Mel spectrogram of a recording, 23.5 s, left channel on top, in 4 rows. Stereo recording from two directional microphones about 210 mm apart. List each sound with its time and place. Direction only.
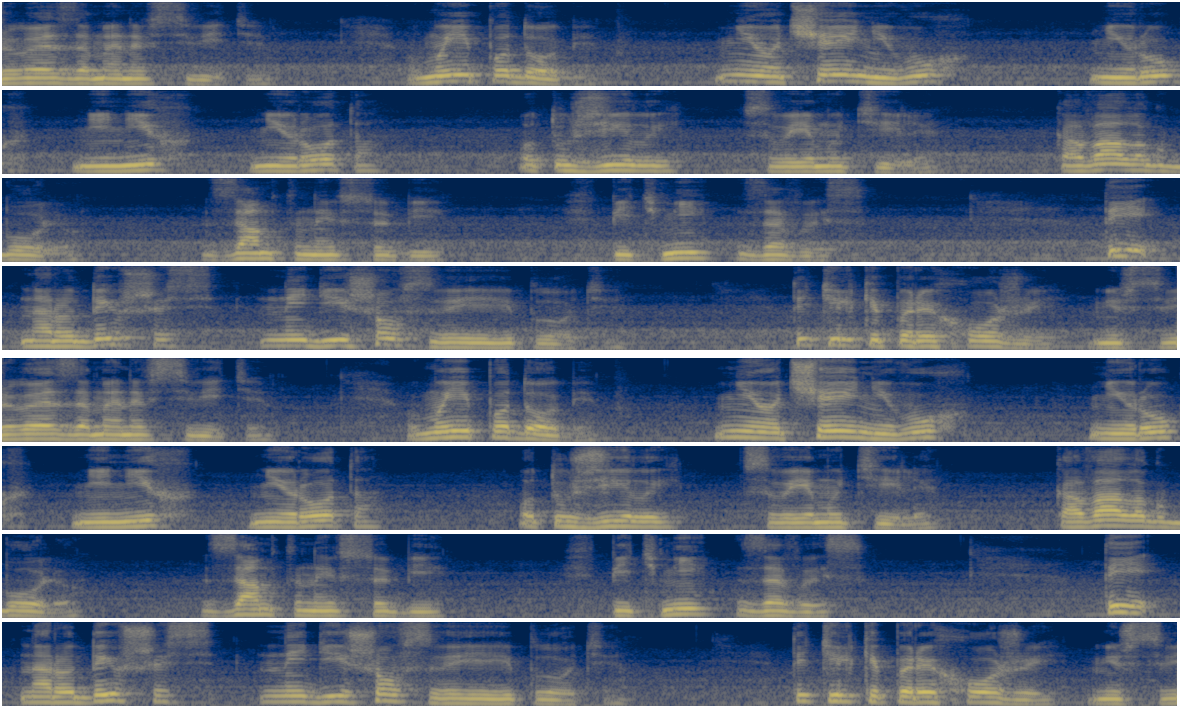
0.0 s speech: 50° right (ahead or behind)
17.2 s speech: 50° right (ahead or behind)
